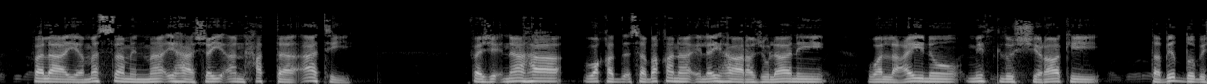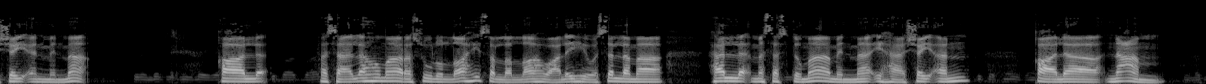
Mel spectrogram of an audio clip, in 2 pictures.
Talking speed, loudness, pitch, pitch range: 85 wpm, -24 LUFS, 130 Hz, 115-140 Hz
